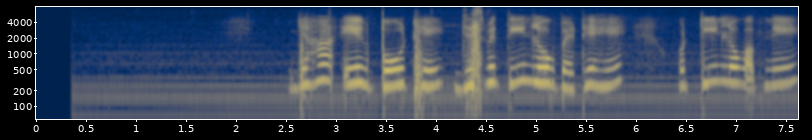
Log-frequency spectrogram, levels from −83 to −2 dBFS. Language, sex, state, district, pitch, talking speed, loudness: Hindi, female, Jharkhand, Jamtara, 255 Hz, 100 wpm, -24 LUFS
